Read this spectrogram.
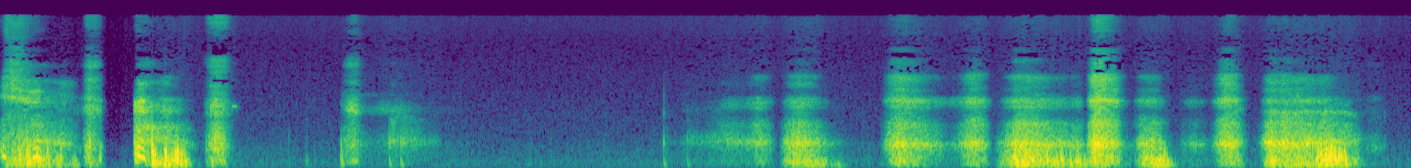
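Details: Several sneezes followed by a run of repeated sniffing and breathy exhalations: sneezing and sniffling with a snotty common cold.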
